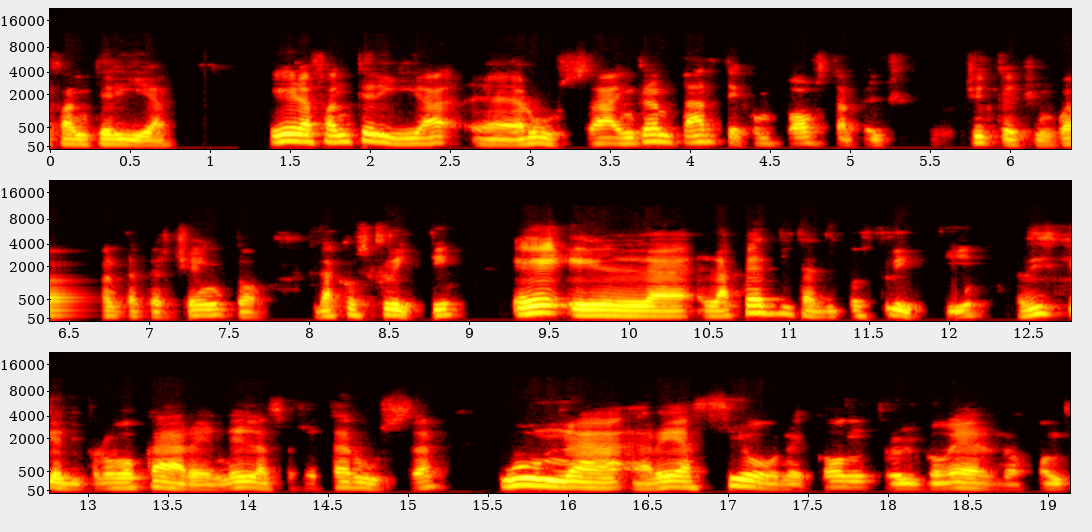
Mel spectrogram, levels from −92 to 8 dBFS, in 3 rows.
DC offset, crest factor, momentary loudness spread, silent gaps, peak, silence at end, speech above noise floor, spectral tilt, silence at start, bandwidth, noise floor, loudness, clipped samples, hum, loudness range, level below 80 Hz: under 0.1%; 20 dB; 15 LU; none; 0 dBFS; 0 s; 49 dB; -7.5 dB/octave; 0 s; 7 kHz; -68 dBFS; -20 LUFS; under 0.1%; none; 8 LU; -56 dBFS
